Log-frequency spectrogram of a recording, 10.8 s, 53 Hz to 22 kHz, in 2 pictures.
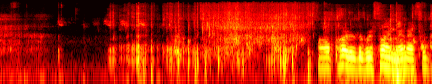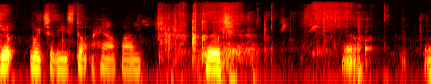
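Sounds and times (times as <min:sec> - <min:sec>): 
water from a plant watering system sloshing and gurgling: 0:02.0 - 0:05.6
speech: 0:04.0 - 0:07.4, 0:08.0 - 0:08.5, 0:09.7 - 0:10.0.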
